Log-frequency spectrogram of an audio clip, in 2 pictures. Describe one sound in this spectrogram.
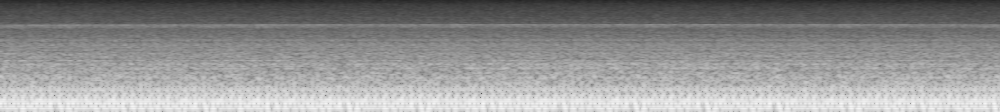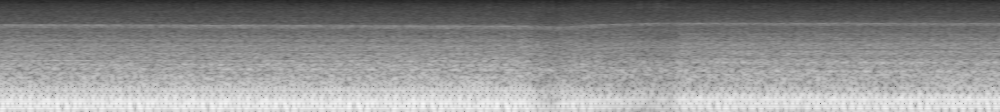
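A truck's diesel engine drones steadily, dipping briefly as the gears change.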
